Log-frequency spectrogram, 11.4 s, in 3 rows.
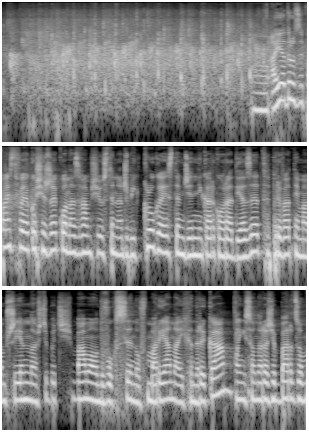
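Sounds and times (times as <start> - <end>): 
audience applause: 0.0 - 4.0
speech: 3.1 - 11.4.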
